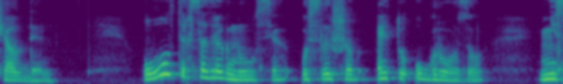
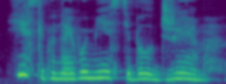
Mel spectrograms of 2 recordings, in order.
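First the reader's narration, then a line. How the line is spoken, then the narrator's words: Sighing. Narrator (Russian): вздохнула она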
